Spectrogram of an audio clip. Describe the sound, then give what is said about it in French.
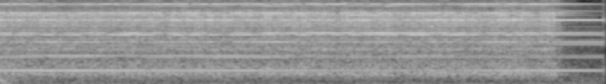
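An old telephone bell rings in one long, continuous, loud metallic burst, then cuts off abruptly near the end. No voices are heard. “Le téléphone sonne.”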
